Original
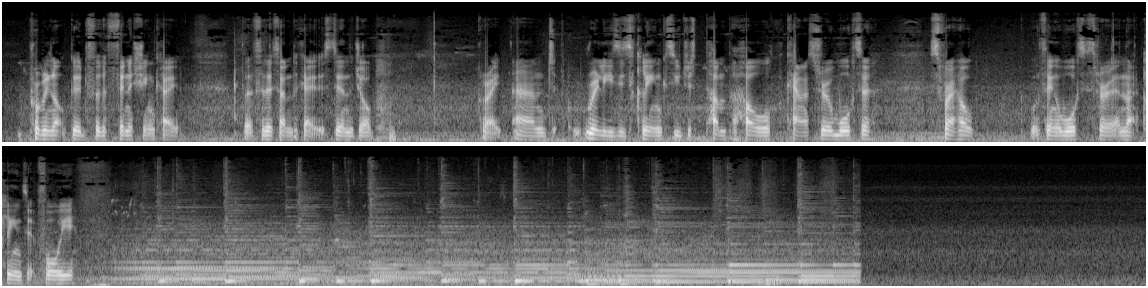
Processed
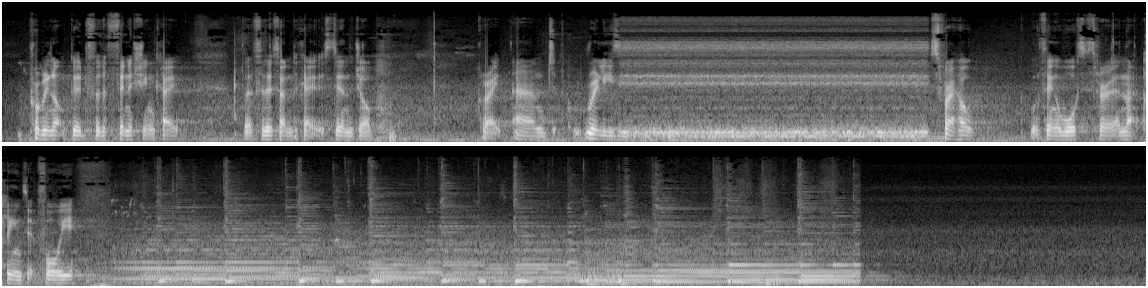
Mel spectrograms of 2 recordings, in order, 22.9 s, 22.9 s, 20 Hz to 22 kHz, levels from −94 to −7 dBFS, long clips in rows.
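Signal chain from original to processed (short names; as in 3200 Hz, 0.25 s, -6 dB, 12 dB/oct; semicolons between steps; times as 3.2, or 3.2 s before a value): spring tank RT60 2.1 s, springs 38/44/48 ms, chirp 55 ms, DRR 16.5 dB; spectral freeze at 6.21, 3.05 s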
